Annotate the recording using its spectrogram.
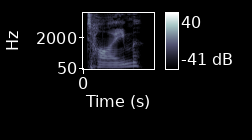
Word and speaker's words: thyme: Thyme is another herb. So, but thyme, the herb, is spelt T-H-Y-M-E, which sounds exactly like time, you know, the thing that is just keeps happening.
